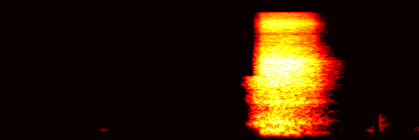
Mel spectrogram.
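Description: A single short, sharp sneeze about a second in.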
